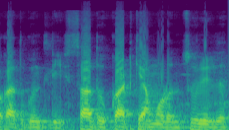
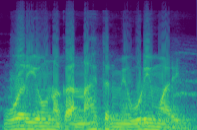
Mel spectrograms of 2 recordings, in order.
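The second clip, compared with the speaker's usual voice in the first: plain reading voice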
